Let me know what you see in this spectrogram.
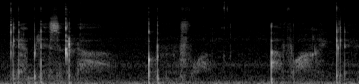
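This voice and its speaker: Someone whispers at a fairly slow pace in a calm tone. Background noise is noticeable. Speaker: ASMR reader. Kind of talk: whispered book reading for sleep (ASMR). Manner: whispered, soft, calm.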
